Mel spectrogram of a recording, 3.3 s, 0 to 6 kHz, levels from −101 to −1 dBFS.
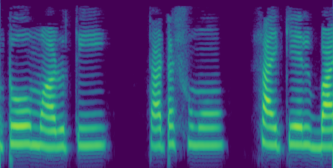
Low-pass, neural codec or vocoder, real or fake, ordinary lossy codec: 5.4 kHz; codec, 24 kHz, 3.1 kbps, DualCodec; fake; MP3, 32 kbps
